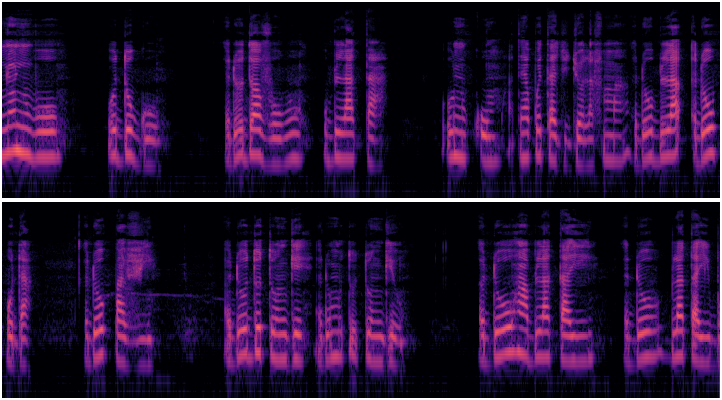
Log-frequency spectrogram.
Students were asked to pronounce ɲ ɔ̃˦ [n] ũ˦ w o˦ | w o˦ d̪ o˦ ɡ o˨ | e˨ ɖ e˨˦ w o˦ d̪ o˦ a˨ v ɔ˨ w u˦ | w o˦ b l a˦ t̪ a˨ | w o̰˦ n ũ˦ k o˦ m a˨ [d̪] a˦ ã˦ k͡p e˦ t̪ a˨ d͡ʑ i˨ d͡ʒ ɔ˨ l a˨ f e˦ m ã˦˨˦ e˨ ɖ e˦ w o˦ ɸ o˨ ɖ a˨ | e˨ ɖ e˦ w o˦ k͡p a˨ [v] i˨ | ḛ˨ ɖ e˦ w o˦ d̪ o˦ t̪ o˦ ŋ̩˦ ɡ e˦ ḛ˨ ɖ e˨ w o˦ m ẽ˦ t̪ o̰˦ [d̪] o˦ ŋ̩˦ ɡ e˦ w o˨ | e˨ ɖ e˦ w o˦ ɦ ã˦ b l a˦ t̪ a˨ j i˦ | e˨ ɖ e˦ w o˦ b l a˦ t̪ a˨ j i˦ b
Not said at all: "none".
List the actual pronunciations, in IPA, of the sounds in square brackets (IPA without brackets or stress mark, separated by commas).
ɲ, t̪, v, t̪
